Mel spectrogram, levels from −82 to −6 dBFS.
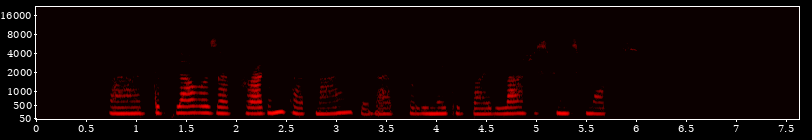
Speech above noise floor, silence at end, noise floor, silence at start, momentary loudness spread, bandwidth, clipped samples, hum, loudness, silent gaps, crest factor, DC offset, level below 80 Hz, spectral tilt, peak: over 29 dB; 1.55 s; under -90 dBFS; 0.7 s; 8 LU; 7 kHz; under 0.1%; none; -62 LUFS; none; 20 dB; under 0.1%; under -90 dBFS; -4.5 dB/octave; -42 dBFS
